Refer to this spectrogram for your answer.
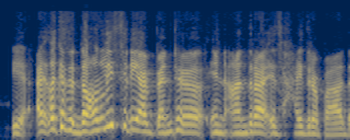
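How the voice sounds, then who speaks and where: A woman speaks at a moderate pace with a Kannada accent and a fairly high pitch. Her pitch swings very widely, and the sound is dry and close with no echo. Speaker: live stream show host. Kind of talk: casual chat. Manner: halting, many fillers.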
